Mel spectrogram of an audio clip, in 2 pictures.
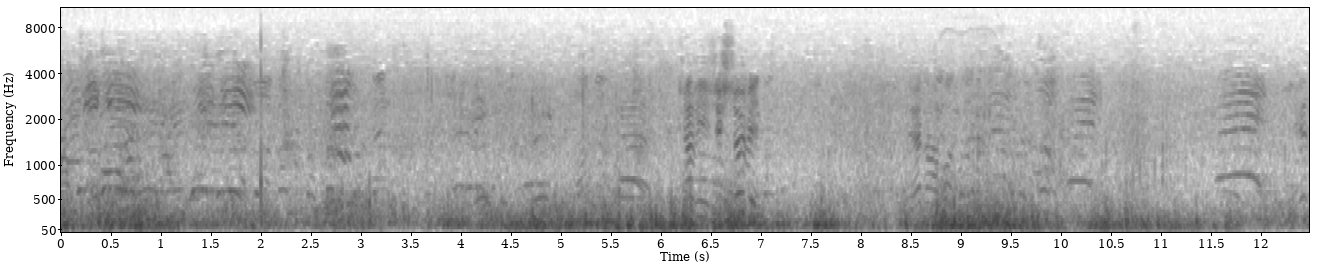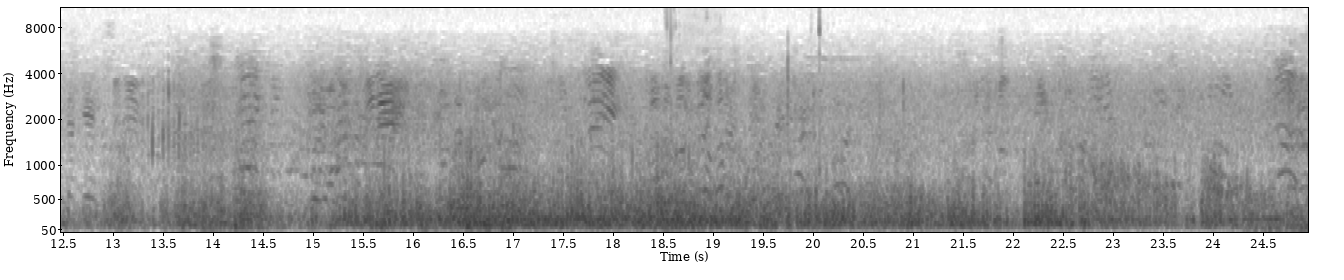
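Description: Gusty wind sweeps across an outdoor football pitch at an Aruba vs Canada under-17 qualifier, a steady, heavy roar buffeting the microphone for the whole stretch while voices carry faintly underneath.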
